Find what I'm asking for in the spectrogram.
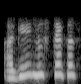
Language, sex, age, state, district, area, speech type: Goan Konkani, female, 30-45, Goa, Bardez, urban, conversation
